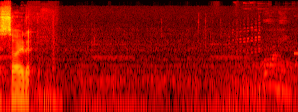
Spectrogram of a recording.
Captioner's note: alarms Going Off in the Background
